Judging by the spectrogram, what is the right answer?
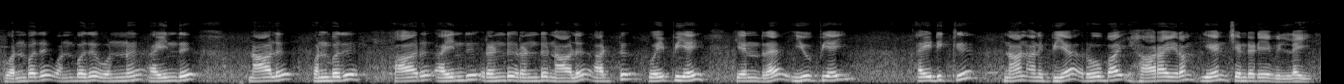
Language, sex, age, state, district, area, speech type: Tamil, male, 30-45, Tamil Nadu, Dharmapuri, rural, read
